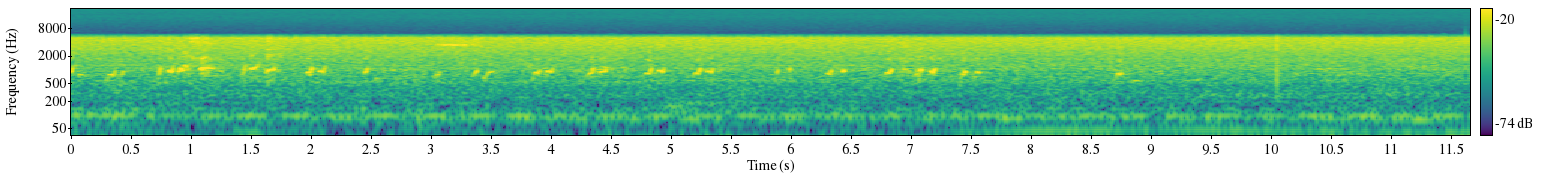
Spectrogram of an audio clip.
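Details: Baby guinea pig making noise: a run of short, soft squeaks and chirps repeated several times a second for about eight seconds, fading out, over a steady low electrical hum.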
